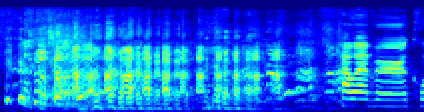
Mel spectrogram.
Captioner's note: all laughing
